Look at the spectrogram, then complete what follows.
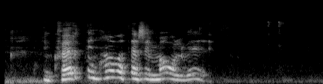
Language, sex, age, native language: Icelandic, female, 50-59, Icelandic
